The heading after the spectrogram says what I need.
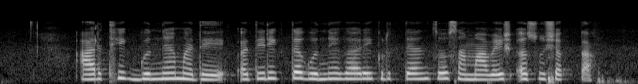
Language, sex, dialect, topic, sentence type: Marathi, female, Southern Konkan, banking, statement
